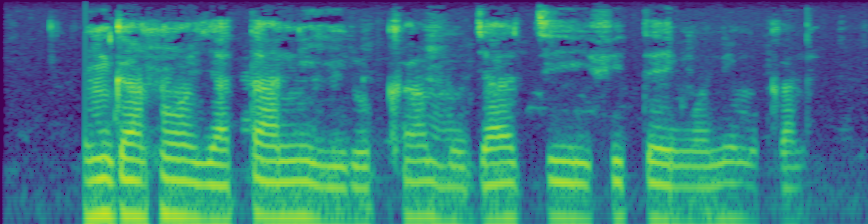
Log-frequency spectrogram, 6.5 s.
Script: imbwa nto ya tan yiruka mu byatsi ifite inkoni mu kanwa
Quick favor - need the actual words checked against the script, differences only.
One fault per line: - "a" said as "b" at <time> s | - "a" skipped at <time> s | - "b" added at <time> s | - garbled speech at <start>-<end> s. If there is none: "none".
none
